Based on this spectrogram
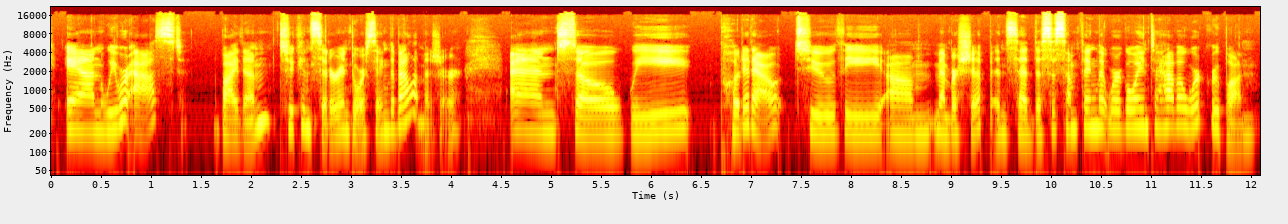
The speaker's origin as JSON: {"language": "English", "region": "Arkansas", "country": "United States", "tie": "born or raised there", "also_born_or_lived": "Washington, D.C.", "moved": "as an adult", "said": "I'm originally from Arkansas. My father was a cotton, uh, ginner and a cotton and soybean farmer"}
